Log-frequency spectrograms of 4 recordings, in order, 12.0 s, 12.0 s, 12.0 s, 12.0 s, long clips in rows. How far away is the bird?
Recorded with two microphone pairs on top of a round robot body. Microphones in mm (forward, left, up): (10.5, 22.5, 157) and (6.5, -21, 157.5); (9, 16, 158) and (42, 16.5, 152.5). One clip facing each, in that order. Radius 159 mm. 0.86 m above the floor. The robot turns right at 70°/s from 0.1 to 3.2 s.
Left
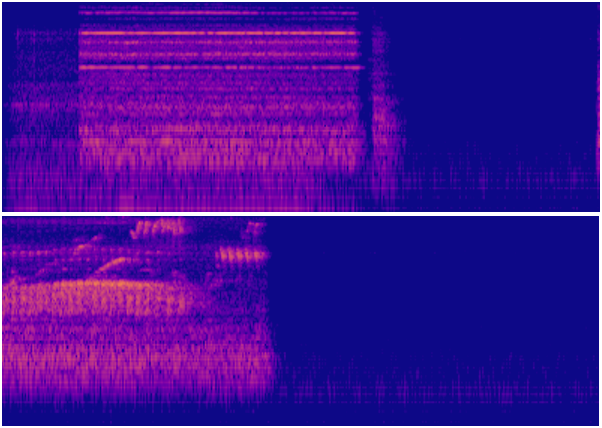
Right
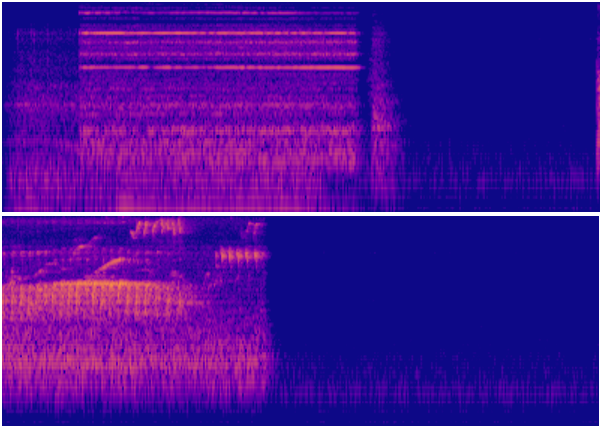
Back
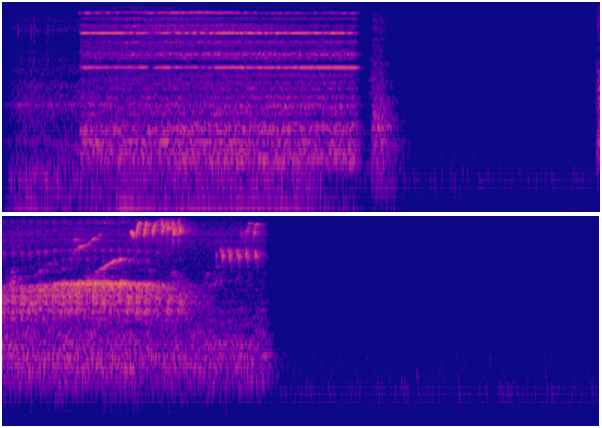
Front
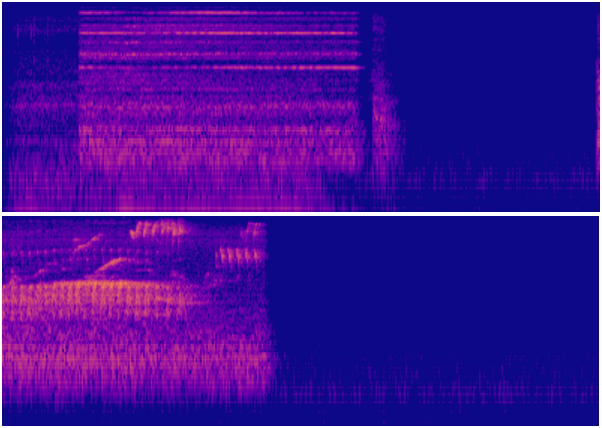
About 0.9 m.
